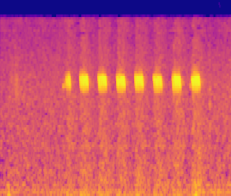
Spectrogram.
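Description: A cricket chirping faintly, a regular high-pitched pulse of about five chirps a second that begins a little over half a second in.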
